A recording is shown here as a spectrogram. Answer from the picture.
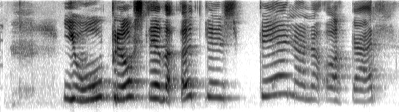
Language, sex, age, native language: Icelandic, male, 11, Icelandic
